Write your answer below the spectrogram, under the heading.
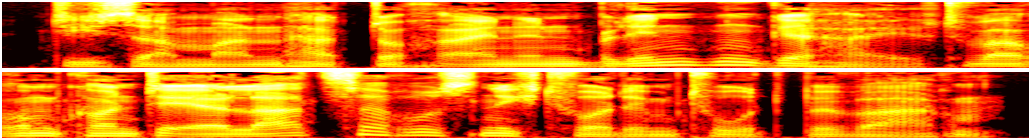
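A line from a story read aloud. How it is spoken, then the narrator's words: Mocking voices. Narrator (German): sagten spöttisch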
